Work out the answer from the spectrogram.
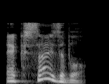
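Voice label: "excisable", British English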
